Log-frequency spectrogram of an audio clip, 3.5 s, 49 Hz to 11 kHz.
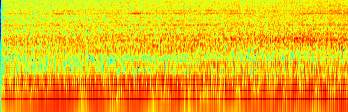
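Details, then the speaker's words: Nissan S13 with freshly rebuilt SR20 engine (Infiniti G20 crank, new gaskets and seals) at first-start idle: steady low idle, even beat, no knocks or ticks; running nice and smooth. "she [Music] lives running good nice and smooth"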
